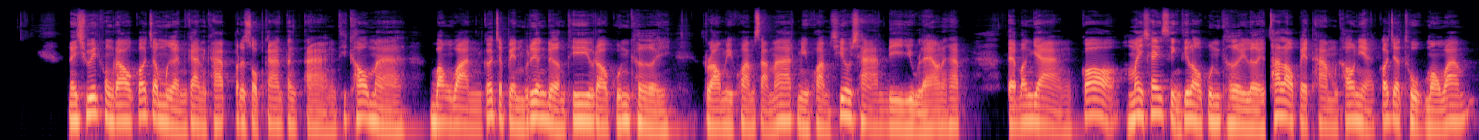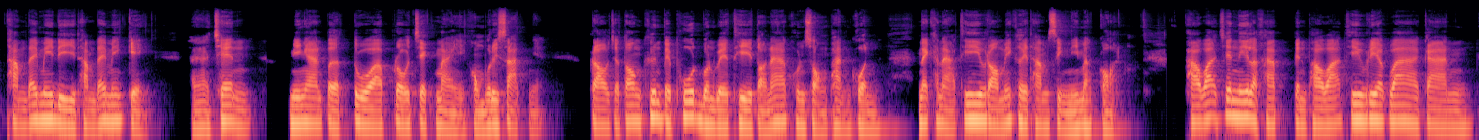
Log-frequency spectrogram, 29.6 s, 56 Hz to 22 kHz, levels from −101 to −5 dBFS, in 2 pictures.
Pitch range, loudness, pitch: 105-130 Hz, -26 LUFS, 115 Hz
